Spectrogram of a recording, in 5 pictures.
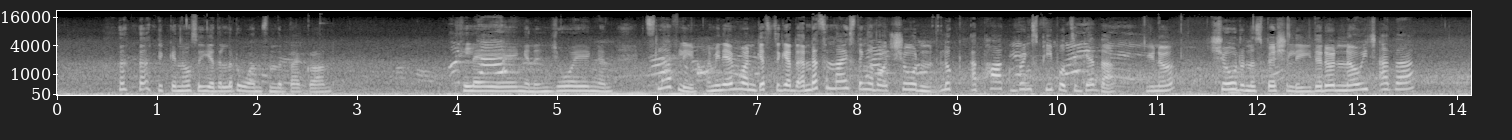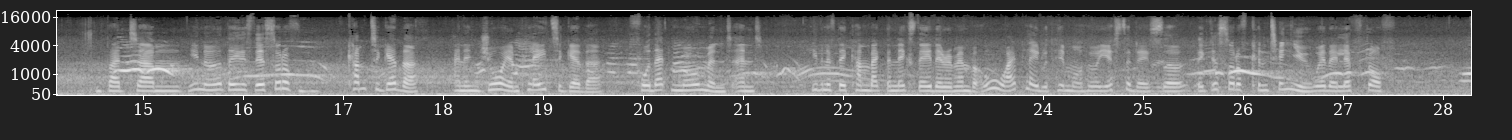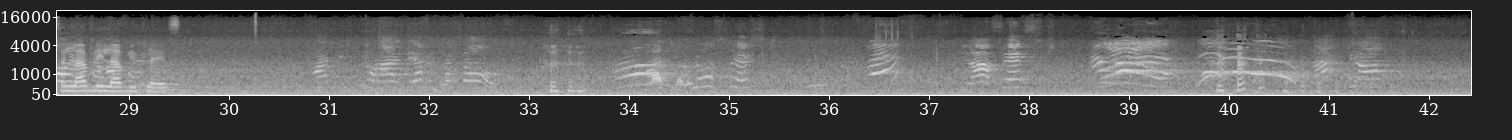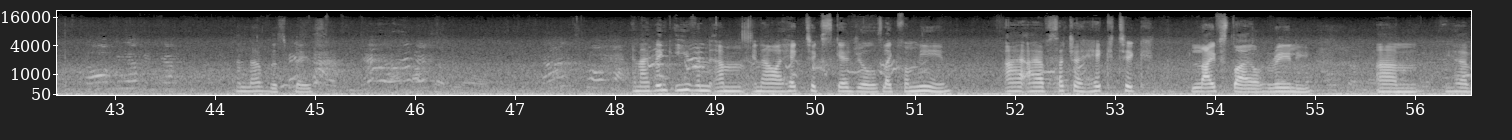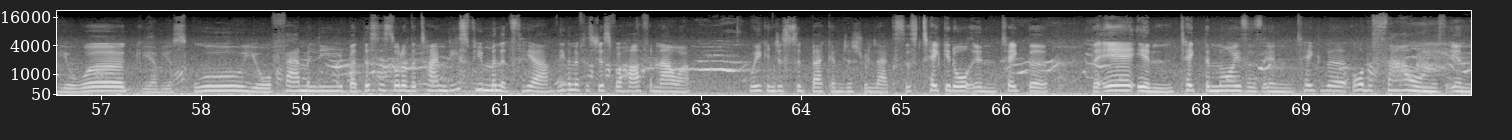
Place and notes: Hallohpark, Bockum-Hövel, Hamm, Germany - Song of the park...
Yvonne continues a little with her "song to the park"… then the park tokes over…
archived at:
11 September, ~17:00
